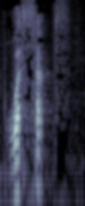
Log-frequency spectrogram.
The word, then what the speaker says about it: WhatsApp: Se ha abierto un grupo de WhatsApp. ¿Se dice así? – WhatsApp.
